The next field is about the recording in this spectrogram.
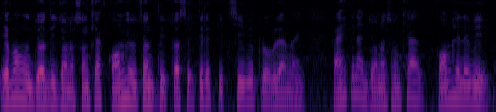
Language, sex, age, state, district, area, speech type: Odia, male, 18-30, Odisha, Nuapada, urban, spontaneous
